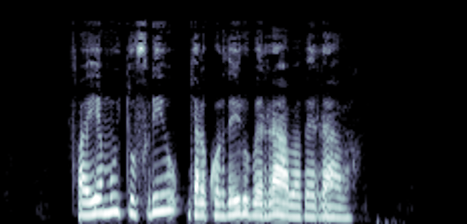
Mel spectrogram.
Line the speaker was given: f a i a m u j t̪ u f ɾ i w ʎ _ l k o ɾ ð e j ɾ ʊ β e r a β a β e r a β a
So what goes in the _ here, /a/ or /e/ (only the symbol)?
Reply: a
